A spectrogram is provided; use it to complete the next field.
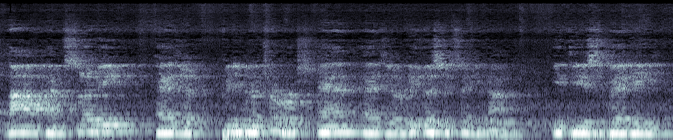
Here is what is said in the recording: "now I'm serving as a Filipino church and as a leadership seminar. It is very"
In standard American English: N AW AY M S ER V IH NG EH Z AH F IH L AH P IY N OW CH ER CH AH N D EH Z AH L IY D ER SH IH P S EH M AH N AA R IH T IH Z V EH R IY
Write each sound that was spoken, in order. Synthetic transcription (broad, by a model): N AW AY M S ER V IH NG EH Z AH P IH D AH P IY L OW CH ER CH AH N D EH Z AH L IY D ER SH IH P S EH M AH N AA IH T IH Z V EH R IY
